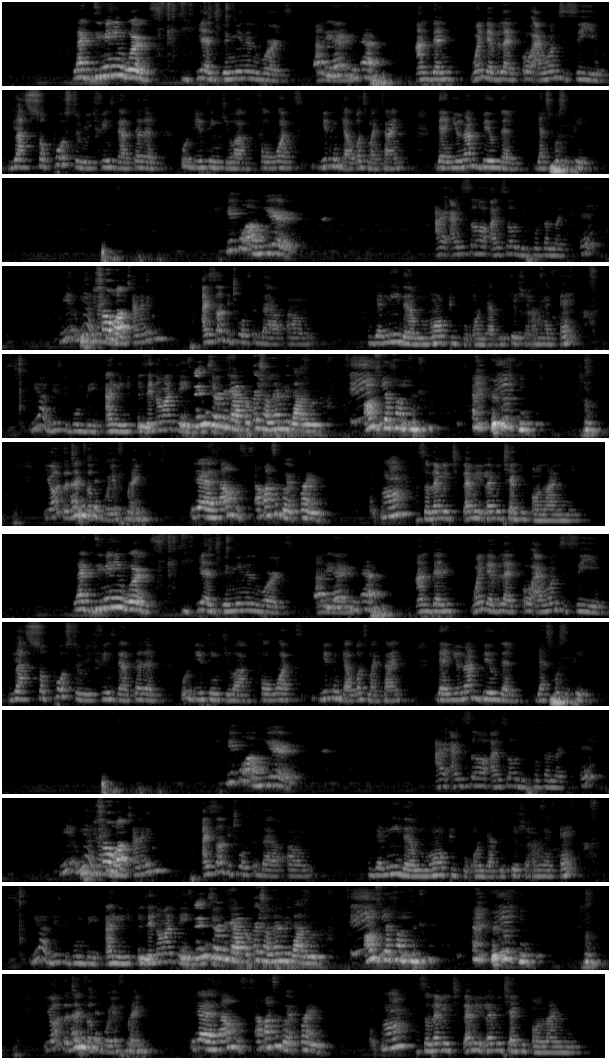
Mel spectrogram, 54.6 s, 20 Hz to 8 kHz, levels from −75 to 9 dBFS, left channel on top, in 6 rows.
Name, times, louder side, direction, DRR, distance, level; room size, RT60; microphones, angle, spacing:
voice 1, 1.1-2.6 4.7-5.7 17.3-17.5 21.6-22.7 28.5-29.2 38.4-38.6 39.1-41.2 41.8-42.7 43.5-44.3 45.1-45.4 46.5-47.0 48.3-50.3 51.2-51.6, left 1 dB, 50° left, -4 dB, 0.5 m, -26 dB
voice 2, 2.7-4.3 4.7-5.3 6.2-11.4 11.8-16.8 17.1-17.8 23.0-23.1 24.7-27.1 28.2-29.8 30.3-31.9 32.8-35.9 36.8-39.7 41.6-42.8 43.5-44.5 45.9-47.7 51.0-51.1 51.7-54.1, left 1 dB, 30° left, -4 dB, 0.9 m, -37 dB
3.1 x 2.0 x 2.3 m, 0.41 s
head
